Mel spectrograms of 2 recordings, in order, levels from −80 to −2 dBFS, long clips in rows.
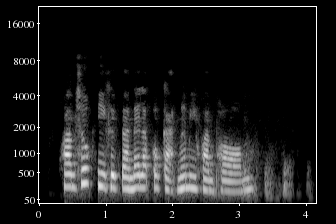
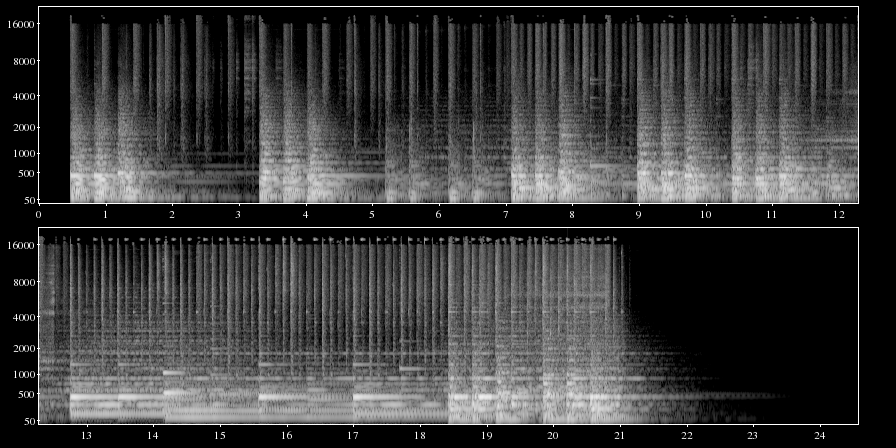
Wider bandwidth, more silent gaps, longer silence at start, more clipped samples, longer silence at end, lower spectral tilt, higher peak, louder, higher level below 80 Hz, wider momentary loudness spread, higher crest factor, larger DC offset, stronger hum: second, 7.6 kHz vs 19 kHz; neither; about the same, 0.35 s vs 0.45 s; neither; second, 0.4 s vs 2.95 s; first, -7.5 dB/octave vs -5 dB/octave; second, -4 dBFS vs 0 dBFS; about the same, -21 LUFS vs -19 LUFS; second, -64 dBFS vs -34 dBFS; second, 8 LU vs 17 LU; about the same, 18 dB vs 20 dB; neither; neither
